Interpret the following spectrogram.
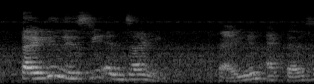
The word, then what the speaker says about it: ptyalin: Salivary gland secretes the enzyme ptyalin. Here P is silent. Ptyalin is the enzyme.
